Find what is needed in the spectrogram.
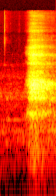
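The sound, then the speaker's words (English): A single deep breath taken during a guided relaxation exercise: after a near-silent start, a long, fairly loud breathy exhale like a sigh rises halfway through and holds steady to the end, with no talking. “Deep breath, let it go.”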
